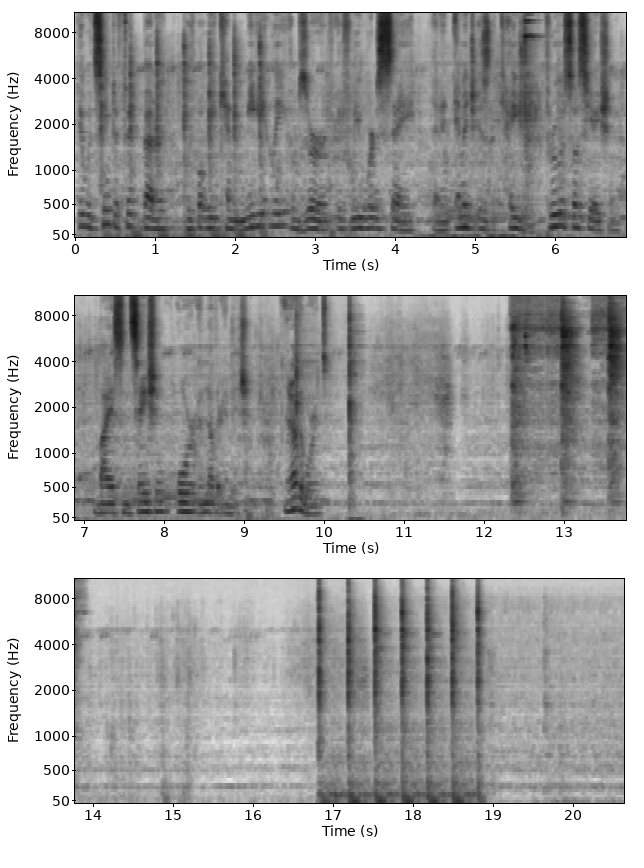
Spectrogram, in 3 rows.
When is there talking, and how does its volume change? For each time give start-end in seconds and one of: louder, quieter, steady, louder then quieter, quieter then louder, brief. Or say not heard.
0.0-10.1 steady.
